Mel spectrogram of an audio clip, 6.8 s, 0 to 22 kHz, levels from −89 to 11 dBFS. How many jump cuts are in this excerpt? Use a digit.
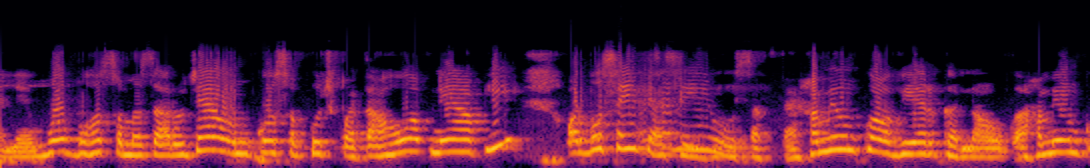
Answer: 1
